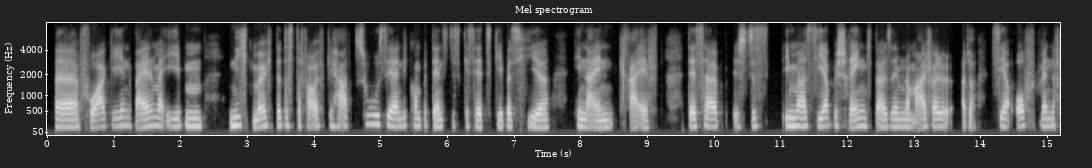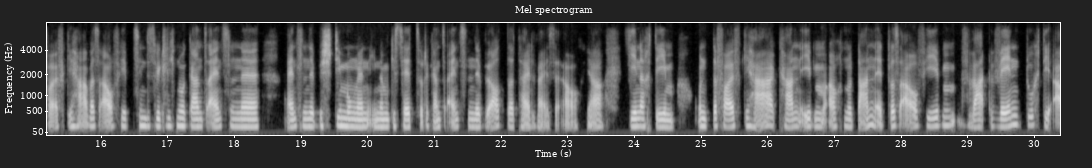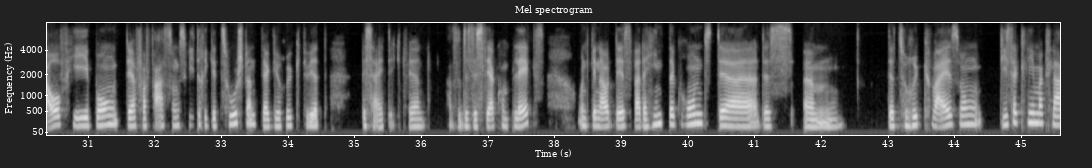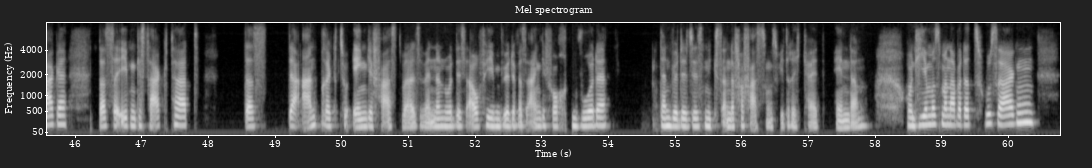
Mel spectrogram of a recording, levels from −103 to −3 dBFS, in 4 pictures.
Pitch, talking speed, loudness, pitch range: 160 Hz, 130 wpm, -23 LUFS, 155-175 Hz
